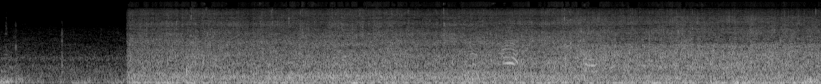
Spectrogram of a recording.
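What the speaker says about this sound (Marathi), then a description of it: "एवढा फ्लो आहे ना की खूप जोराने जात आहे याच्यावरून बंधाऱ्यावरून" Strong river flow rushing over a bandhara weir, a steady, loud, broadband roar of churning water that swells in after a quieter opening second and holds constant.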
